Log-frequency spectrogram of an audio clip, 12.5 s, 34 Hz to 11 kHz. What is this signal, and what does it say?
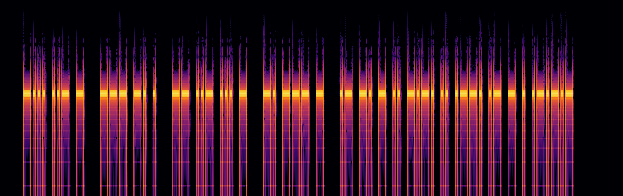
Morse code, heard as a keyed tone, about 25 wpm, 700 Hz. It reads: BUT ONE MUST NOT ANTICIPATE.
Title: Sentences from Top 1500 Words 25wpm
